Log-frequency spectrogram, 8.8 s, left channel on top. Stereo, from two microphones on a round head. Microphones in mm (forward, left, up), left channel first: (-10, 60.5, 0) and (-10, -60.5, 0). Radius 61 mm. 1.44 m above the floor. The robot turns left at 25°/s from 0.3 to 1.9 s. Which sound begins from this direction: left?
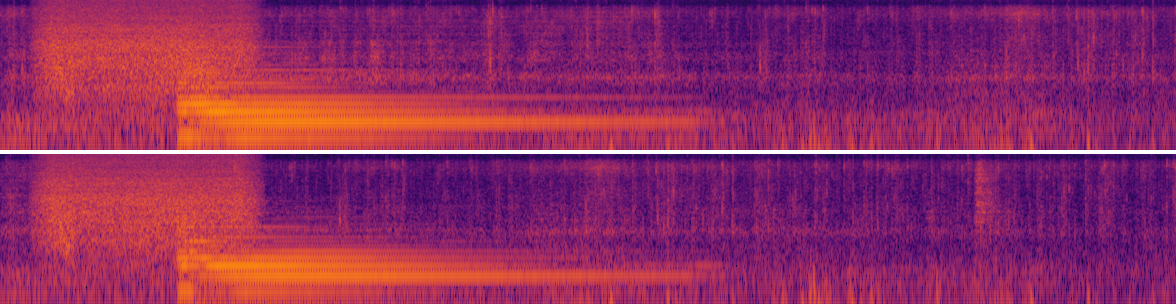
A guitar, at 1.3 s.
